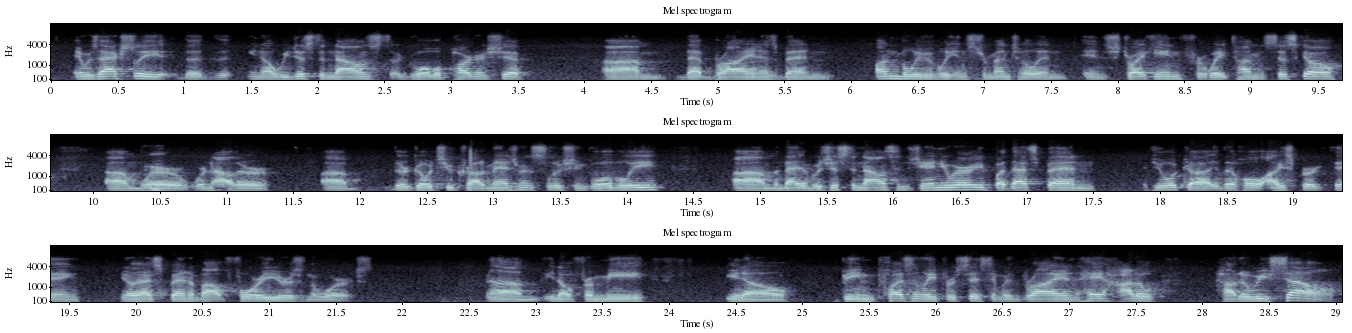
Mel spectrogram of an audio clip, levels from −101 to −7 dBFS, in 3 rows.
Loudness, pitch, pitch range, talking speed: -29 LUFS, 125 Hz, 115-135 Hz, 185 wpm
